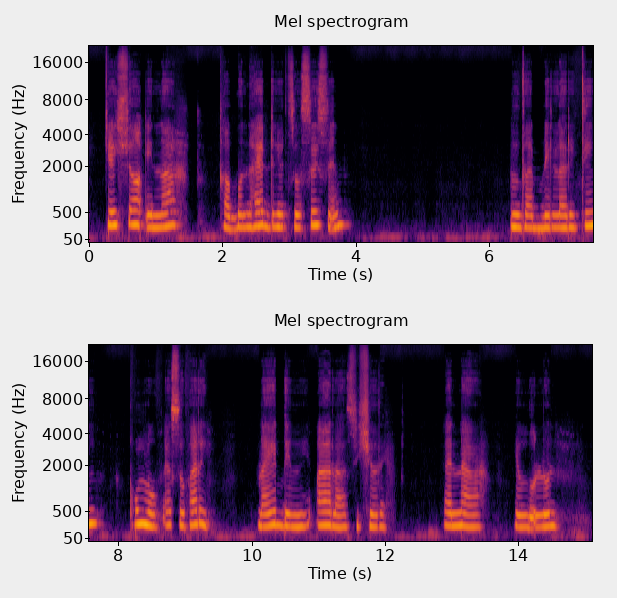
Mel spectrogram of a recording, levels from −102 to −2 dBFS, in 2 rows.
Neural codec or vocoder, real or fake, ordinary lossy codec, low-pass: codec, 44.1 kHz, 1.7 kbps, Pupu-Codec; fake; none; none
